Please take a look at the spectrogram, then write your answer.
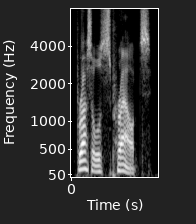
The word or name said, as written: Brussels sprouts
